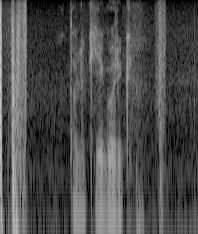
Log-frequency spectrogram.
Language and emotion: Russian, neutral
